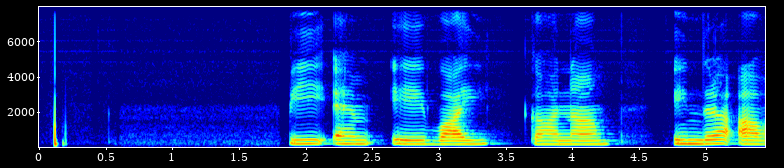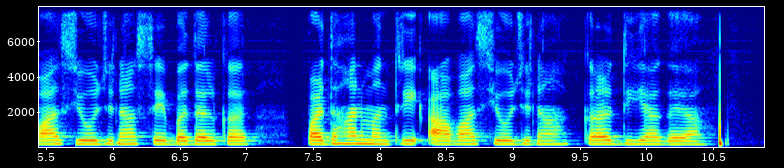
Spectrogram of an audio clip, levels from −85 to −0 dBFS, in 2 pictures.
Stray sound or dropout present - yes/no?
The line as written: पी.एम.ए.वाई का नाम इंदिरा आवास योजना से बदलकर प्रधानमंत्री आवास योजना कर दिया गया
no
